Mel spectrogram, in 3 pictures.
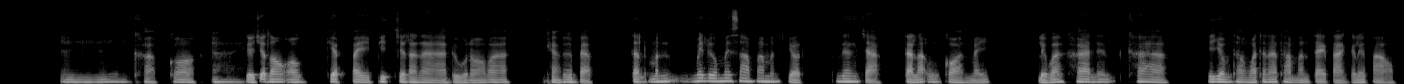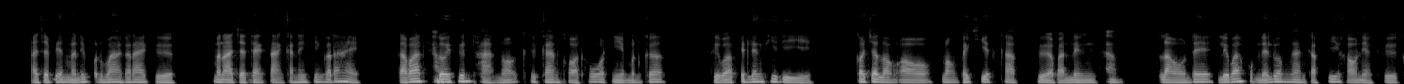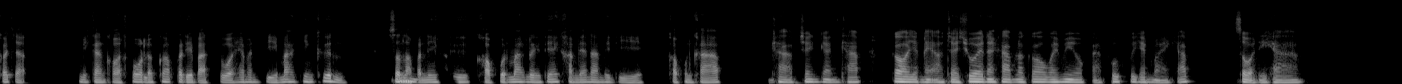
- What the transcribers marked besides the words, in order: other background noise
- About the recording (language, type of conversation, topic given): Thai, advice, จะรับมือกับความกลัวว่าจะล้มเหลวหรือถูกผู้อื่นตัดสินได้อย่างไร?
